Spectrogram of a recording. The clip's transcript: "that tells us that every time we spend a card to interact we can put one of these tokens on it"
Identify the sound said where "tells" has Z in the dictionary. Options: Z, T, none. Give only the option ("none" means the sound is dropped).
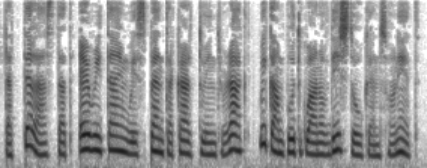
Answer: none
